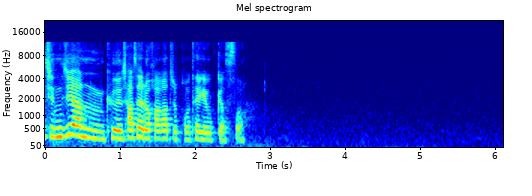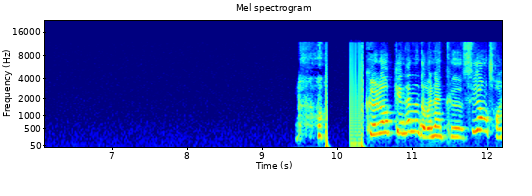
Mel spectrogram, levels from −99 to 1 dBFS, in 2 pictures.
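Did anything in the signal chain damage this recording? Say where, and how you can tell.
Yes. A cable pulled and plugged in at 9.84 to 10.35 s damaged the analogue wiring stage: a pop, about 460 ms of near silence, then roughly 150 ms of 50 Hz mains buzz as the plug tip touched first, and a second pop when the speech returned.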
